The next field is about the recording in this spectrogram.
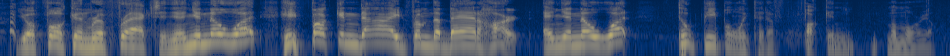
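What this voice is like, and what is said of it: New York accent. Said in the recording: “The accent. ... That's just fucking New York.”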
